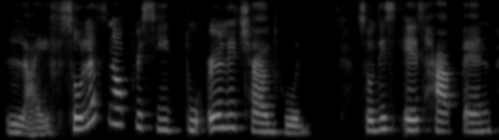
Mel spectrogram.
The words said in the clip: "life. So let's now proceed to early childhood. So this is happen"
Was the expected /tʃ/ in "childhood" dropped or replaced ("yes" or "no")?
no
